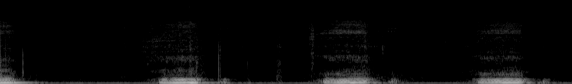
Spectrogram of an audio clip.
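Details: Labrador Retriever snoring while asleep: three deep, rumbling low snores about every one and a half seconds, each swelling and fading with a harsh breathy edge, quiet pauses between.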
